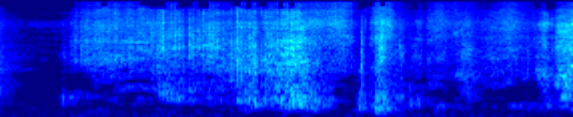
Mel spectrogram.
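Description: Bunny ears for a headband being cut out, a close, steady crisp rasping and crinkling of material that runs for about two seconds, fairly quiet and without speech.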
